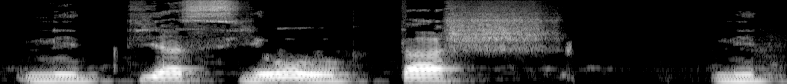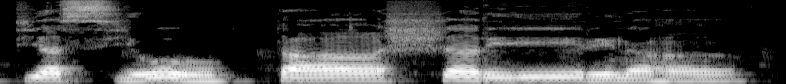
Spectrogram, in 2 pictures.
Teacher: আচ্ছা বিসর্গের পরে তালব্য স আছে, তাহলে আমাদের কি নিয়ম আছে, বিসর্গ তালব্যের মতো উচ্চারণ হবে, তাহলে স্যোক্তাস, স্যোক্তাস শরীরিণঃ।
